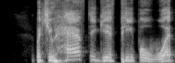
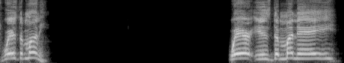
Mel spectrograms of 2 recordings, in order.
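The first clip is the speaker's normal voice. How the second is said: rising demand; 7 semitones higher than usual. Real, not acted. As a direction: call it out like a rallying chant. Repeated chant demanding money.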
